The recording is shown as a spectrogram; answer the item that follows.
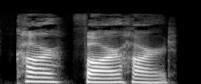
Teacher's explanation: in American English, we often pronounce the R clearly at the end of words, while in British English, it may be softer or even silent. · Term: clear R sound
